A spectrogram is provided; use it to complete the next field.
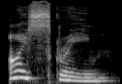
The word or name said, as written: ice cream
